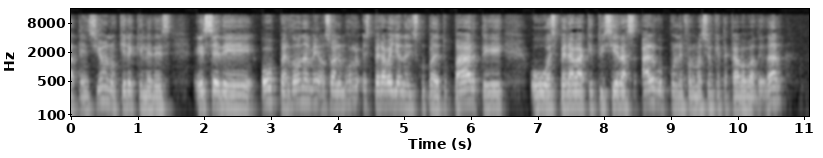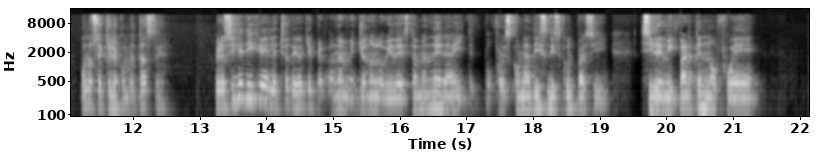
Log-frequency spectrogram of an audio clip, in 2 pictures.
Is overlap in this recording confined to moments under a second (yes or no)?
yes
